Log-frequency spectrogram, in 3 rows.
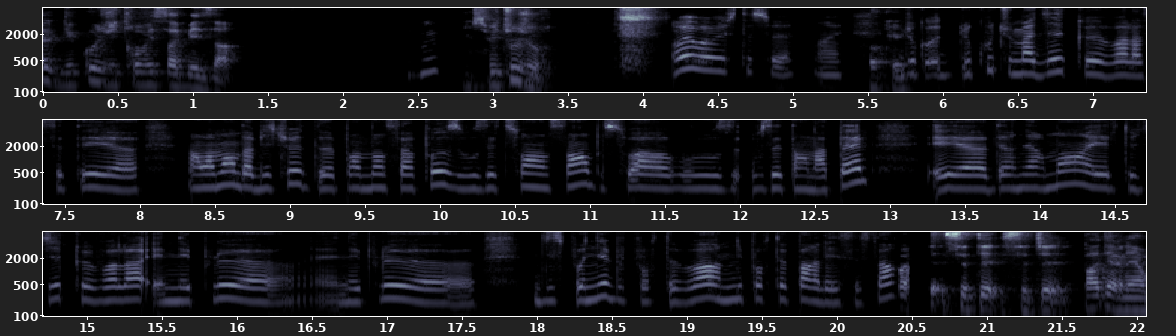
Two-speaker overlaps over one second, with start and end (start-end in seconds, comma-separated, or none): none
